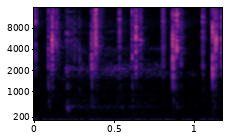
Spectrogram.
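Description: A dip-and-draw liquid eyeliner bottle is shaken, its small mixing bead knocking back and forth inside. About seven short, bright clicks sound in quick succession, with a faint low hum underneath.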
